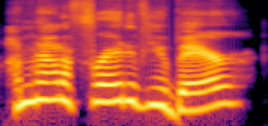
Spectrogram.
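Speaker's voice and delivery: high, loud mock-defiant little voice; playful imitation of a petite wife squaring up; wife's brave stand-off. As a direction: puff up tiny and fierce against a bear. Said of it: "stretches both arms out super wide and goes".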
